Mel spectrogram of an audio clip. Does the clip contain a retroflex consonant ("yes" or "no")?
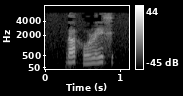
yes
